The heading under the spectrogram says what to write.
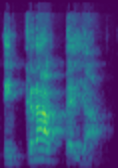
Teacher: O primeiro gama, som de N. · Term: gama nasal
